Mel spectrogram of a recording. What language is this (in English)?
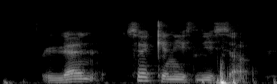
Kabyle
